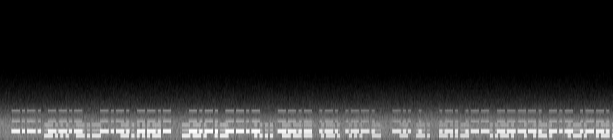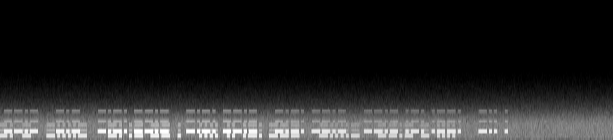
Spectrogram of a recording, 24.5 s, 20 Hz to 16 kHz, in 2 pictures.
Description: Morse code, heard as two keyed tones. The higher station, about 23 wpm, 1130 Hz: CQ CQ CQ QRP DE RW9KPQ K CQ CQ CQ QRP DE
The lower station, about 23 wpm, 620 Hz: BK - GA HORST TNX FER RPT - NAME HIRO - QTH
